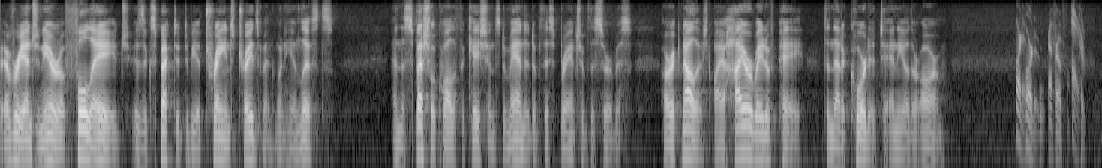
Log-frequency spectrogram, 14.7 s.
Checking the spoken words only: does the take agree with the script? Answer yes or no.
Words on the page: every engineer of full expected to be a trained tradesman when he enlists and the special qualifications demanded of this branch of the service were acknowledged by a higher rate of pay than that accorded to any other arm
no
